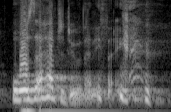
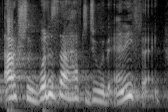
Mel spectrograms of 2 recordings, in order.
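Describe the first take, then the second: First: Flustered, laughing question; blushing girl deflects with a laugh; embarrassed laugh. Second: Brisk, firmer retort with no laugh; girl regains her anger and retorts quickly; anger back on. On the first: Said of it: "she turns beet red". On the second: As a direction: take the question back, faster and firmer. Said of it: "she gets her anger back on". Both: Retold or imitated.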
